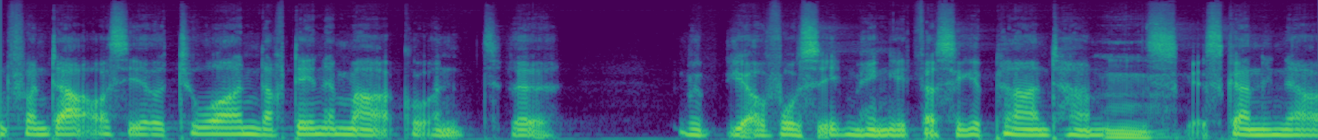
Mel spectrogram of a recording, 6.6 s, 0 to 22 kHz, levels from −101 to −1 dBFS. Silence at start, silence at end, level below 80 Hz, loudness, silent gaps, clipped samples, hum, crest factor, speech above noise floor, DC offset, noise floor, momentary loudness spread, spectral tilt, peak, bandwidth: 0 s; 0 s; -46 dBFS; -24 LUFS; none; under 0.1%; none; 16 dB; 33 dB; under 0.1%; -57 dBFS; 7 LU; -6 dB/octave; -8 dBFS; 16 kHz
